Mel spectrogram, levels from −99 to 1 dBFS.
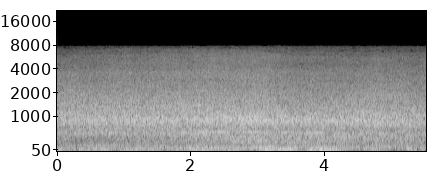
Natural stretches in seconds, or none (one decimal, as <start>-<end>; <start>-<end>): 0.0-5.5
